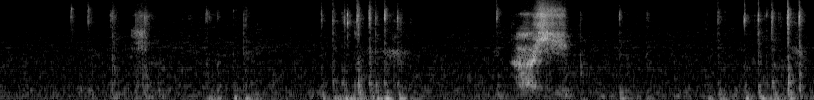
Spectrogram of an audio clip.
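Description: Faint computer keyboard typing and mouse clicks: scattered single clicks, with quicker runs about three seconds in and again near the end. One louder, short hissing sound about five seconds in.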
